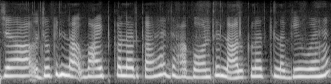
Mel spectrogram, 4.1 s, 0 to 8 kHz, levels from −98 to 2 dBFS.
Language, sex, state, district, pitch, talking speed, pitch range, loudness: Hindi, female, Bihar, Kaimur, 285 Hz, 230 wpm, 265-300 Hz, -13 LUFS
